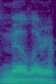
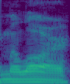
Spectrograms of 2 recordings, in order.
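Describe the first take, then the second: First: The second syllable is reduced and weak. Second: The second syllable is fully pronounced. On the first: This is how the man himself prefers it. The speaker calls it right. "think he prefers Miller" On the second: This is how many people say it. The speaker calls it wrong. "I know people overpronounce it"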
